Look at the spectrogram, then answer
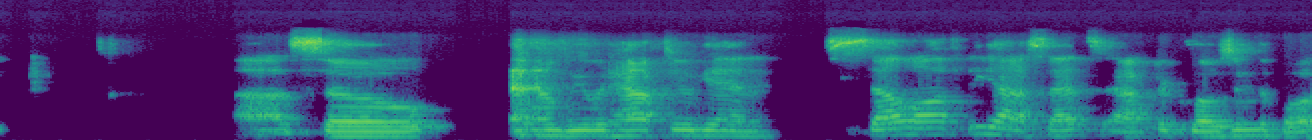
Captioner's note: cough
